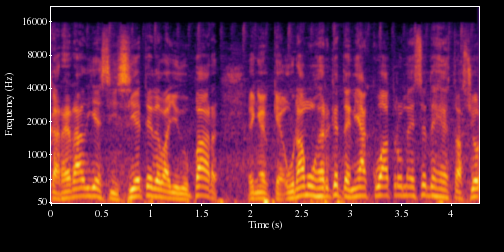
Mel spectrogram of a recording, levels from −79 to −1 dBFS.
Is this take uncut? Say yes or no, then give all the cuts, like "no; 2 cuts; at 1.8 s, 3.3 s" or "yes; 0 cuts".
yes; 0 cuts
